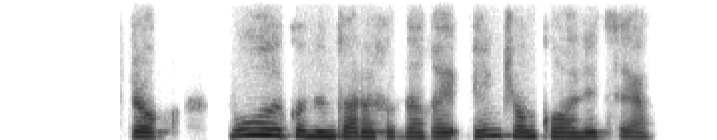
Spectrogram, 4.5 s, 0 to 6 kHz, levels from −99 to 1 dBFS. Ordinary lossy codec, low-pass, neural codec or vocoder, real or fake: Opus, 24 kbps; 5.4 kHz; codec, 44.1 kHz, 2.6 kbps, DAC; fake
